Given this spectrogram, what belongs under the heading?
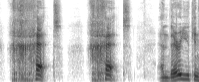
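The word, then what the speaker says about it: חית: So there is a difference between chet and chet, but you could even consider that dialectically different. Use whichever one is easier for you.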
